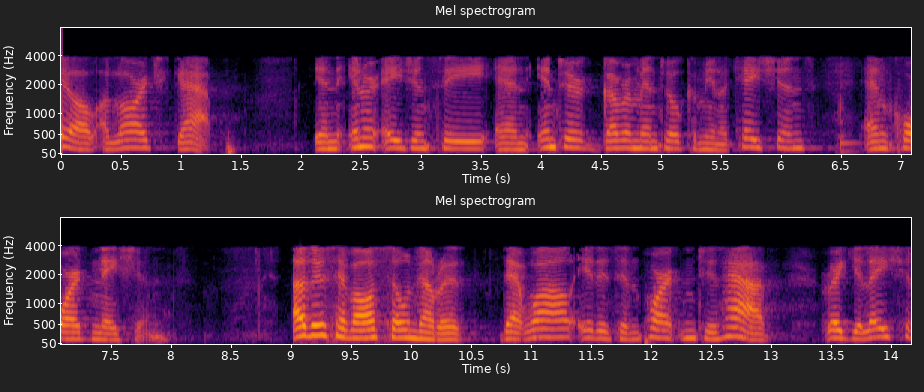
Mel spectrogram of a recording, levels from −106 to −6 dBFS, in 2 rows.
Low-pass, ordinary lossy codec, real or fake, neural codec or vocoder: 7.2 kHz; AAC, 16 kbps; real; none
